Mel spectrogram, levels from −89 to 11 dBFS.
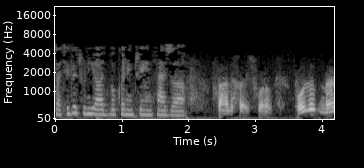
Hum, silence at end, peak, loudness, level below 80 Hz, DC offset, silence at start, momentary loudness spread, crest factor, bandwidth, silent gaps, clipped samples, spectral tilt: none; 0 s; -6 dBFS; -25 LUFS; -54 dBFS; under 0.1%; 0 s; 11 LU; 18 dB; 5.8 kHz; none; under 0.1%; -11 dB/octave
